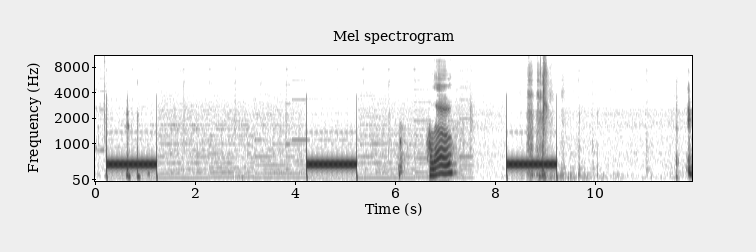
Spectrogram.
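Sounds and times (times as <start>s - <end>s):
telephone dial tones while placing a call: 0.2s - 1.2s, 4.2s - 5.2s, 8.2s - 9.2s
speech: 6.7s - 7.3s.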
